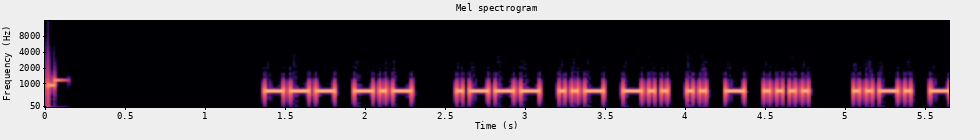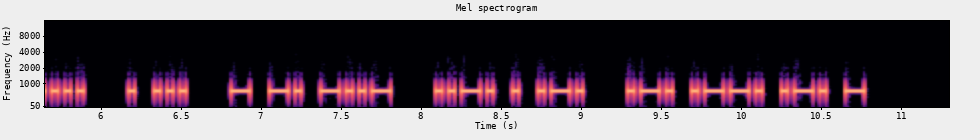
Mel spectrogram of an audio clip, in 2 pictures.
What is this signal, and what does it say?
Morse code, heard as a keyed tone, about 28 wpm, 700 Hz. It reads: OK JUDITH FB ES TNX FER RPRT
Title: Practice QSO - Exchange 2 - Info - 30wpm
